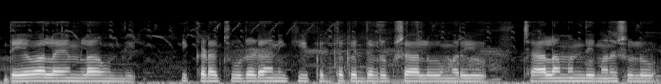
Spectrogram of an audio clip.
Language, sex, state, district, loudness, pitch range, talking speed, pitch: Telugu, male, Andhra Pradesh, Sri Satya Sai, -15 LUFS, 140-150 Hz, 100 wpm, 145 Hz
